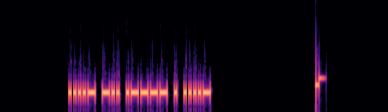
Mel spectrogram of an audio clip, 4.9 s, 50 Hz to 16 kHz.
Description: Morse code, heard as a keyed tone, about 37 wpm, 700 Hz. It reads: 4D1E4
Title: Five Challenging Letter-Number Combinations 40wpm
